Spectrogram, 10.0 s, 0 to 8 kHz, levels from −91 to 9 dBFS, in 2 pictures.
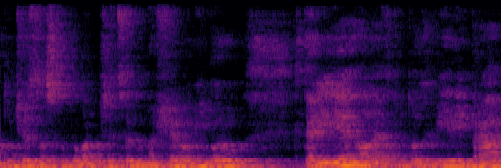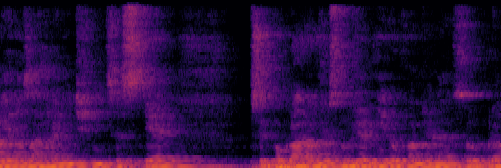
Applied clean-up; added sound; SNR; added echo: none; none; none; reverberation time 1.1 s.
